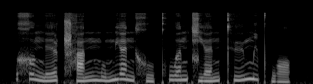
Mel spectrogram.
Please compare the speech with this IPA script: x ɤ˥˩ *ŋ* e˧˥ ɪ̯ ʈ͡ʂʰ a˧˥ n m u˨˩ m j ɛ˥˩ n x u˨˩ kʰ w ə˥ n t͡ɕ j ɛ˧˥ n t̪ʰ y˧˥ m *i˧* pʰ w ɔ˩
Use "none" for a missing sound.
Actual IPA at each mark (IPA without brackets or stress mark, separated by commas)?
ŋ, i˧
